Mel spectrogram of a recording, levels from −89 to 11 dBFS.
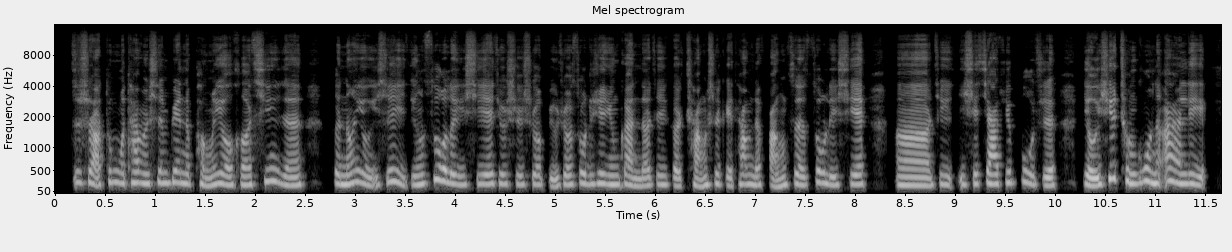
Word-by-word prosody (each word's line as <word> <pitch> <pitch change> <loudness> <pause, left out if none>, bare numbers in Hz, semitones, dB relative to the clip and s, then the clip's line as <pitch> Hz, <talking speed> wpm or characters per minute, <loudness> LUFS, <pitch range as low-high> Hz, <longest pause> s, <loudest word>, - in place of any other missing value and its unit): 至 240 - -5
少 235 0 +1
通 245 -1 -3
过 220 - -2
他 235 0 0
们 215 -2 +1
身 225 +1 -1
边 235 -1 0
的 210 - 0
朋 190 -2 -2
友 195 -4 +2
和 185 0 0
亲 265 +6 -2
人， 185 -1 0 0.3
可 215 -4 -1
能 210 +5 +3
有 215 -7 0
一 170 - -4
些 250 +8 -1
已 205 - -3
经 190 +3 0
做 275 +5 +2
了 215 -4 +2
一 190 - -2
些 205 +1 -2
就 210 -1 -3
是 205 -1 -6
说 195 0 -4
比 - - -7
如 155 - -1
说 195 - -1
做 215 +3 -1
了 205 - -3
一 - - -3
些 220 -1 +2
勇 195 -1 +2
敢 190 -5 0
的 170 +2 0
这 195 +1 -3
个 170 -4 -1
尝 160 +2 -2
试， 210 +3 -2
给 185 -4 -4
他 205 +5 -1
们 200 - 0
的 185 - +1
房 175 -2 -1
子 195 -2 -1
做 230 +4 -1
了 190 - 0
一 180 - 0
些， 200 +1 -1 0.3
呃， 180 -2 +4
这 195 -3 -4
一 - - -3
些 210 +2 -3
家 210 -1 +3
居 235 +3 -3
布 235 -2 -3
置， 175 -2 +1 0.2
有 175 -6 +6
一 170 - +6
些 320 - +3
成 265 -8 +1
功 255 +3 +2
的 220 - +5
案 250 -5 +3
例。 200 -4 0
205 Hz, 350 characters per minute, -22 LUFS, 185-225 Hz, 0.3 s, 有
